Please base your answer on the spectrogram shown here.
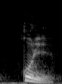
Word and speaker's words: قُلْ: Qaf dhamma lam sukun qul. I remember teaching you in chapter number 5 that when we have a silent letter, we never read it on its own. We always read it with the letter that is before it.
